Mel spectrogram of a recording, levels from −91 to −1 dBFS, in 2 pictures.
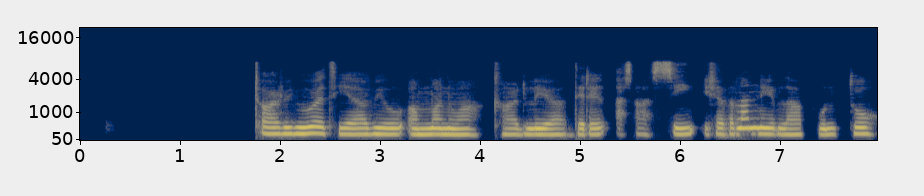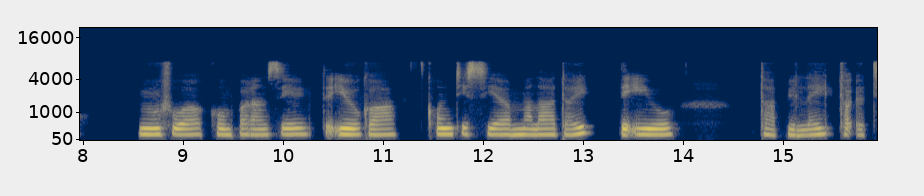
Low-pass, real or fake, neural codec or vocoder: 7.2 kHz; fake; codec, 16 kHz, 0.5 kbps, X-Codec, WavLM features, trained on Multilingual LibriSpeech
